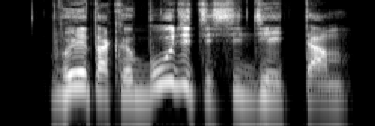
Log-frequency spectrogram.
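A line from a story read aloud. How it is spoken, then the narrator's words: Angry question. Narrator (Russian): сердито спросил мой жених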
